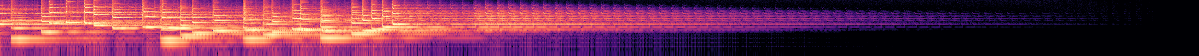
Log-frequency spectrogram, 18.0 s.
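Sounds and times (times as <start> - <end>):
analog synthesizer: 0.2 - 10.1.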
